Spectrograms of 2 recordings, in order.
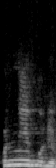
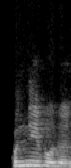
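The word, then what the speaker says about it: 홑이불: 혼니불은 여러분들 여름 이불을 혼니불이라고 얘기를 해요. 얇은 이불. 자, 그러면 여기는 톳 플러스 이불이죠. 발음 어떻게 나니? 혼니불. 이게 발음이거든.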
